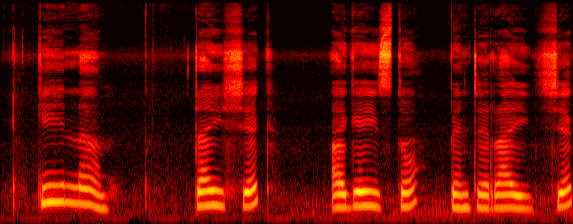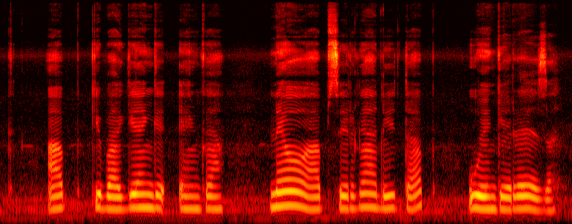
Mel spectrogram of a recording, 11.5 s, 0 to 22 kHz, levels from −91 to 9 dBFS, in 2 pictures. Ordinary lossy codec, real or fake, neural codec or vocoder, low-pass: none; real; none; none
